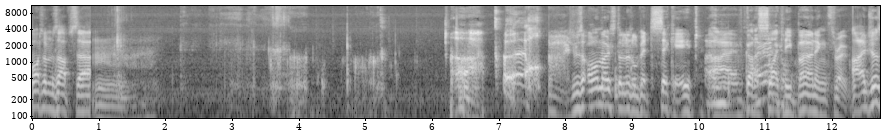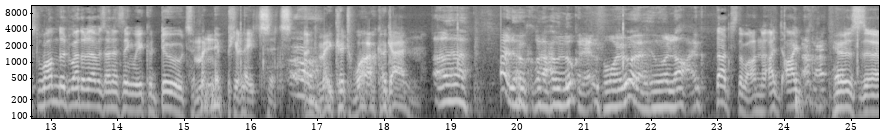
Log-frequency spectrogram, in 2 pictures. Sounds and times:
Speech: 0.0s - 1.5s, 7.8s - 25.4s.

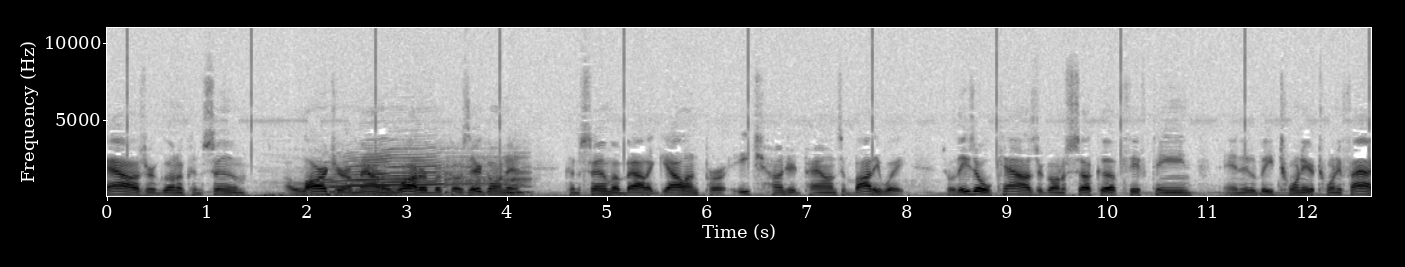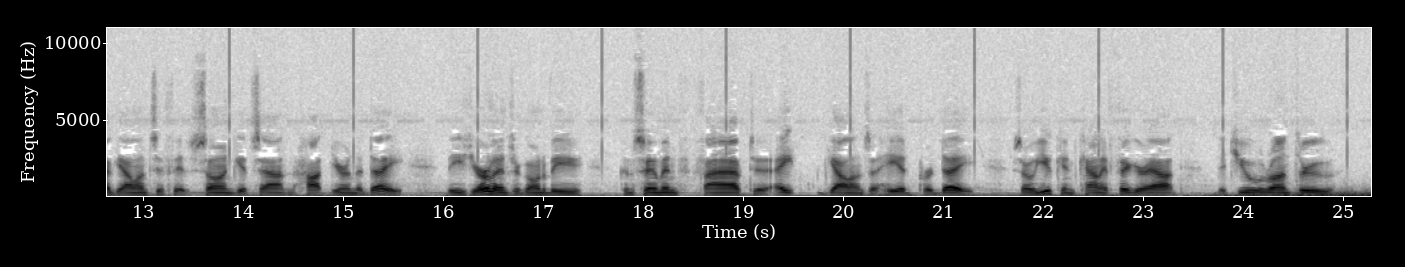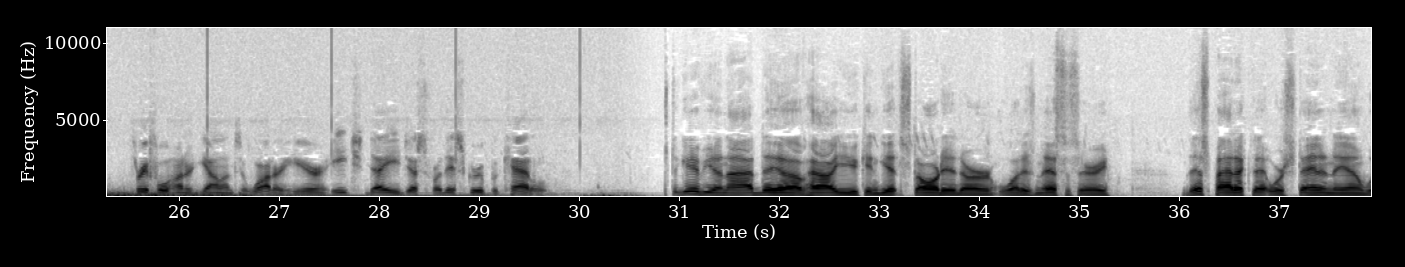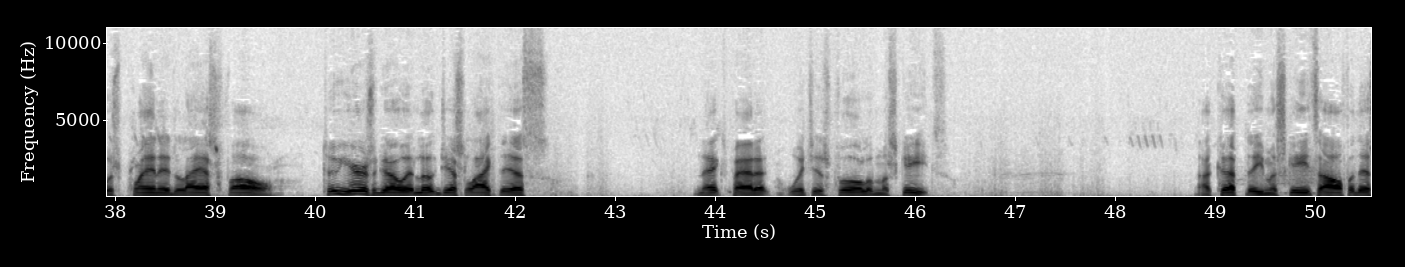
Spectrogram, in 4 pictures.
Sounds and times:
Speech: 0.0s - 24.9s, 25.6s - 29.7s, 30.9s - 35.3s, 36.1s - 42.4s, 43.8s - 46.3s, 48.8s - 50.5s
Outside, rural or natural: 0.0s - 50.5s.

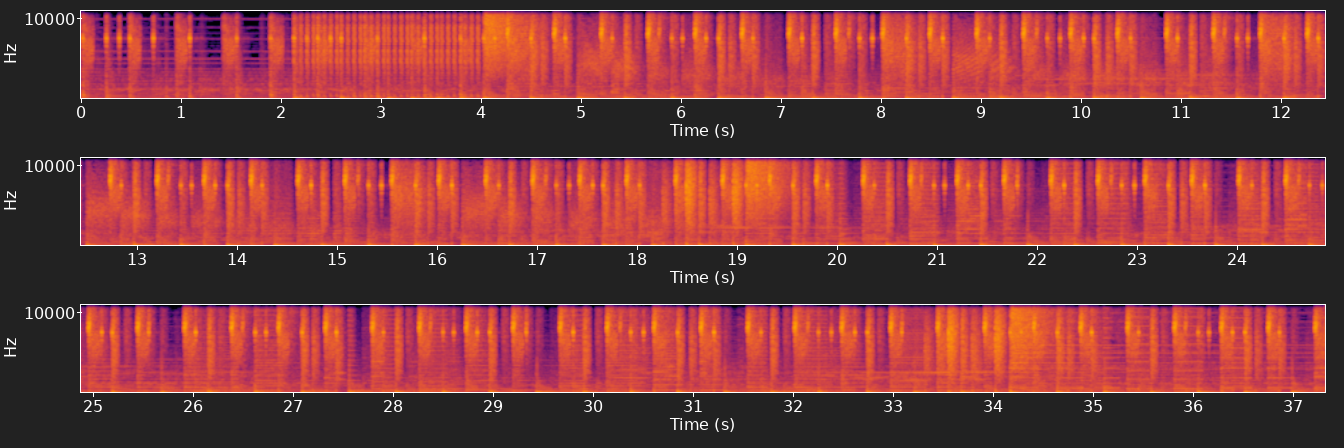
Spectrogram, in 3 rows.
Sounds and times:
Music: 0.0s - 37.3s.

